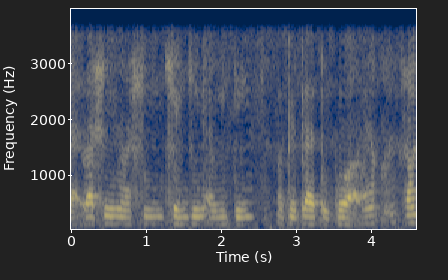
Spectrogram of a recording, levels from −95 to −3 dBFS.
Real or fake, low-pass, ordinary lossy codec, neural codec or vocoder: fake; 3.6 kHz; none; codec, 16 kHz, 2 kbps, FreqCodec, smaller model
